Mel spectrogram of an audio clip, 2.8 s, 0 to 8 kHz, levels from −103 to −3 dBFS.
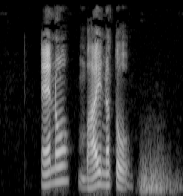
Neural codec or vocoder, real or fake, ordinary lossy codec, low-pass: none; real; MP3, 48 kbps; 7.2 kHz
